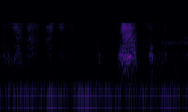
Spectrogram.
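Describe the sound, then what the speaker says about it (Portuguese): A zipper on a coin pocket of a wallet is pulled open, faint rasping strokes ending in one brief, louder zip near the close, recorded quietly and close up. "zíper para bolso para colocar moeda aqui dentro"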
